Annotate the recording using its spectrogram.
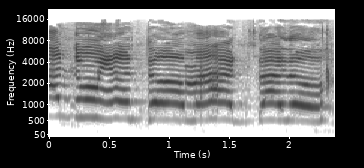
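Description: A young child's high voice singing a sing-song chant in about three drawn-out phrases, each note held fairly level.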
